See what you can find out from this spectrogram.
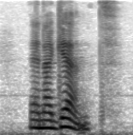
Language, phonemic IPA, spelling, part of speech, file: Swedish, /aˈɡɛnːt/, agent, noun, Sv-agent.ogg
- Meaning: an agent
